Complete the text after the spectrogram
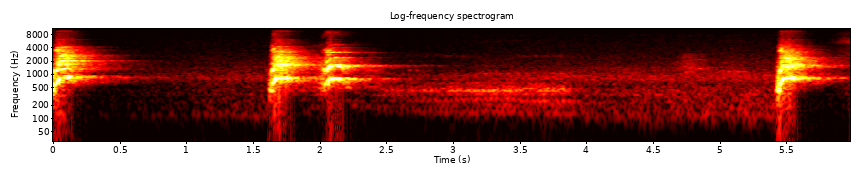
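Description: An Italian Greyhound gives sharp, high-pitched barks, two in quick succession and one more after a pause.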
